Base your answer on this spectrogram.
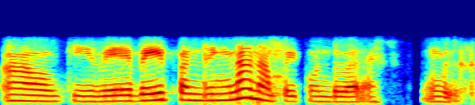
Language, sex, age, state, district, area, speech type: Tamil, female, 45-60, Tamil Nadu, Viluppuram, urban, conversation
